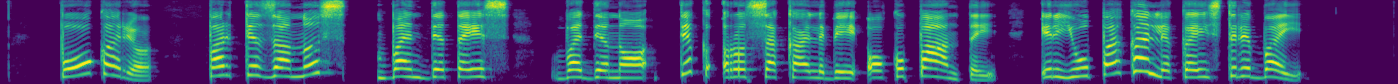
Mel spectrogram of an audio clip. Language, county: Lithuanian, Utena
